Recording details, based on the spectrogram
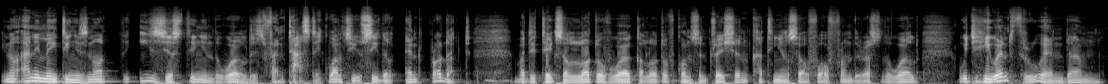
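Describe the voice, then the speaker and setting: Middle-aged male actor as interview guest: low voice, expansive storyteller. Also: a little fast, hardly any pauses. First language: not Swahili. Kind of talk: casual interview chat.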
